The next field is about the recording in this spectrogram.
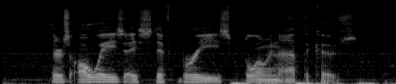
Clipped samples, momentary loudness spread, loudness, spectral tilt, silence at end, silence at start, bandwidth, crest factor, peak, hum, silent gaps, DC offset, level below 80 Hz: under 0.1%; 9 LU; -33 LUFS; -5.5 dB/octave; 0 s; 0.05 s; 16.5 kHz; 14 dB; -18 dBFS; none; none; under 0.1%; -42 dBFS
